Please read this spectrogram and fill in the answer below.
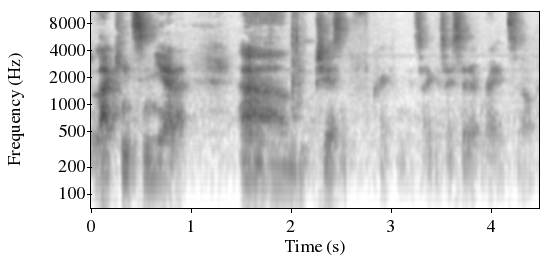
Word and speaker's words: Quinceañera: I had to say it so many times before Gigi corrected me. He's like, you keep saying it wrong. So I finally have it instilled in me, where I'm basically saying it.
